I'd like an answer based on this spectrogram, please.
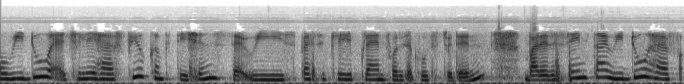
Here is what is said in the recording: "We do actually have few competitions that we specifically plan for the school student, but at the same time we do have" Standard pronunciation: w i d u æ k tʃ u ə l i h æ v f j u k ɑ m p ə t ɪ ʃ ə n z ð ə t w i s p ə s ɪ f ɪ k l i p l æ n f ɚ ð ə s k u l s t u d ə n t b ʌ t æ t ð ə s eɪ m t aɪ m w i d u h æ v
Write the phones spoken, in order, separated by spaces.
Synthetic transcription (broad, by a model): w i d u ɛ k tʃ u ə l i h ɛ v f j u k ɑ m p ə t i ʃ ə n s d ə t w i s p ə s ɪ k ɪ l i p l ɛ n f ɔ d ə s k u l s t u d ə n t b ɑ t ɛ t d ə s eɪ m t aɪ m w i d u h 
